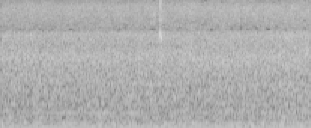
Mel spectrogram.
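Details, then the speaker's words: Portable electric oxygen concentrator with its main motor switched on: a steady low motor hum with soft airflow noise and no beeps, a nearly soundless machine. "So now the machine is on, and you will be delighted to see this is totally a soundless machine. There is hardly any noise."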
